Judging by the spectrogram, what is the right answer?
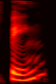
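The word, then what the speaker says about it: PNG: the largest file size पीएनजी pronounced S पिंग portable network graphics files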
